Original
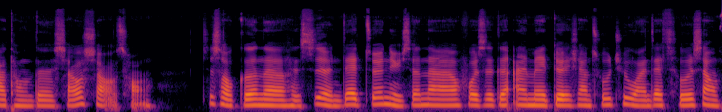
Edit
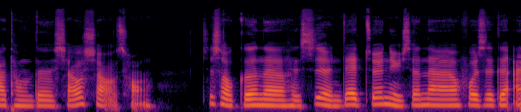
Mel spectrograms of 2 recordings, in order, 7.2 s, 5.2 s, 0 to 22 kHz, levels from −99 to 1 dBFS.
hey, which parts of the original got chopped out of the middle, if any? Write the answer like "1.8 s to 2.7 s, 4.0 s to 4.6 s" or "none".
none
